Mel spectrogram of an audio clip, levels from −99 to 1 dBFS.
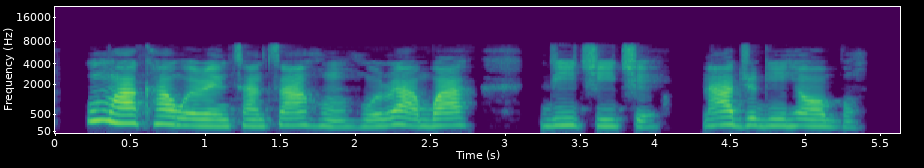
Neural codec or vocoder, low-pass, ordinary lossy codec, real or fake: vocoder, 44.1 kHz, 80 mel bands, Vocos; 7.2 kHz; none; fake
